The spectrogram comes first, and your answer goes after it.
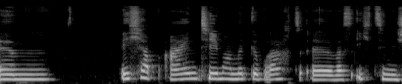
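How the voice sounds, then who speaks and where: Her tone dark and mellow, a woman speaks very slowly at a fairly high pitch with fairly even intonation. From Braunschweig, Germany. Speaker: digital product manager. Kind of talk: casual chat.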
